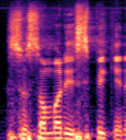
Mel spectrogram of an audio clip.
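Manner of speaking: ordinary delivery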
